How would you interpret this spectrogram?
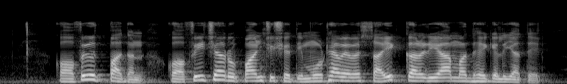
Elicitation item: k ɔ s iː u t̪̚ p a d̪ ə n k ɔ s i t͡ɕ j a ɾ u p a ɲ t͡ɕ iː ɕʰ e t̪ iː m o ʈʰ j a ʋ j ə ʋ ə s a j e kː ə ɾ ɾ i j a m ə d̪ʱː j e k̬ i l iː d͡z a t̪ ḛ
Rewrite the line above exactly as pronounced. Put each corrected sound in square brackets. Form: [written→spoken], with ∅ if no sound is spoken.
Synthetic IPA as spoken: k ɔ [s→f] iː u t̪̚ p a d̪ ə n k ɔ [s→f] i t͡ɕ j a ɾ u p a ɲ t͡ɕ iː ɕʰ e t̪ iː m o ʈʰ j a ʋ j ə ʋ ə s a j [e→i] kː ə ɾ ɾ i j a m ə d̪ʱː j e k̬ [i→e] l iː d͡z a t̪ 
